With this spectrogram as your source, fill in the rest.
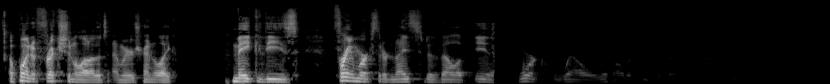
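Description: Throughout the speech there is a watery, swirling quality, with sibilants breaking into metallic chirps and consonant attacks softened, and the top end dulled. That combination most likely comes from MP3 compression at a low bitrate, around 64 kbps, where the encoder runs short of bits, drops the treble above a fixed cut-off and lets weak frequency components flicker on and off from frame to frame. Here the damage is plainly audible.

From 3.43 s, just after "to like make these", the level begins a fade-out, starting around three and a half seconds and ending at 8.31 s. As it drops, the sound turns grainy and rough. This is truncation distortion on a fade: the gain stage keeps too few bits, which points to roughly 12-bit resolution, and applies no dither. Near the lowest steps the waveform collapses into coarse stairs.

Between 4.91 and 4.95 s a short blip cuts through. That is damaged data in a compressed stream. 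Part of the coded audio is corrupt, so the decoder misreads those frames, loses its place and resynchronises on the next valid frame header.

From 5.56 s to 8.31 s, the truncation is at its worst. The quiet tail of the fade turns gritty as the signal falls toward the smallest representable step.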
